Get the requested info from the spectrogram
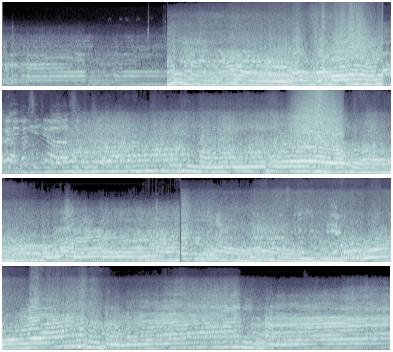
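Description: Rally car engine revving hard at full throttle, its pitch climbing through each gear and dropping sharply at the shifts and lifts, over several passes. The engine gets suddenly much louder about three seconds in.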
